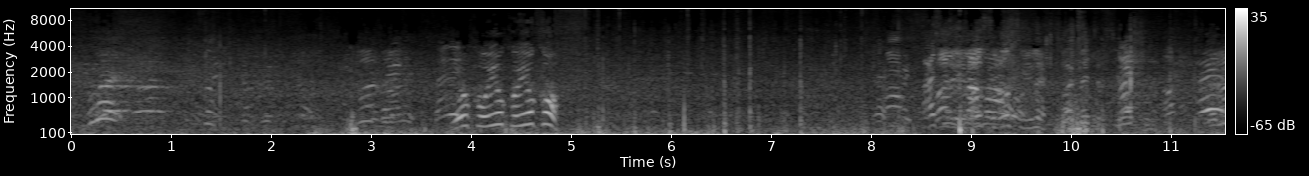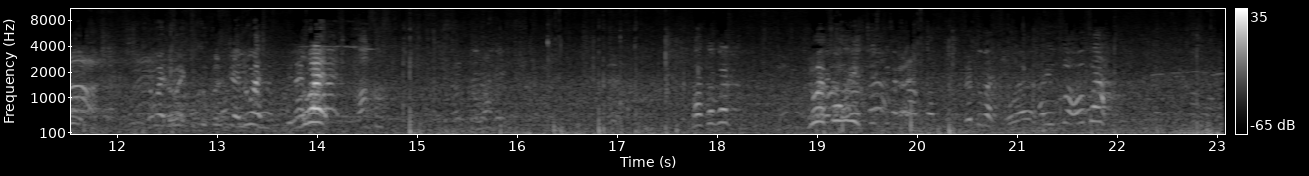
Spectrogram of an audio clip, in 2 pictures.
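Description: Men shout to each other across an open outdoor pitch.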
